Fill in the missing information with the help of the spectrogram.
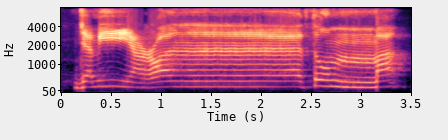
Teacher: नून तनवीन का इख्फा, एक अलिफ की मकदार गुन्ना करके पढ़ा जाएगा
